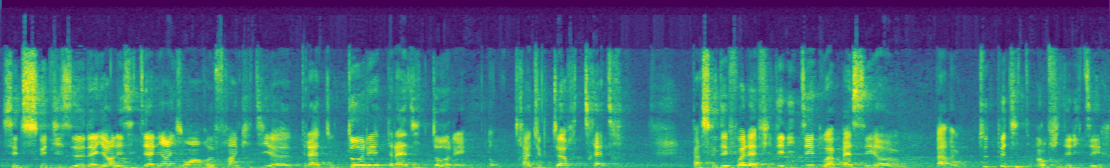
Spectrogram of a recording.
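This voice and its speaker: A woman's voice: medium pitch, moderate pace. A woman giving thoughtful explanations as a guest translator in a conversational public discussion. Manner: thoughtful, explanatory, illustrates with quoted asides. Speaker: literary translator, guest speaker. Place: public book fair talk. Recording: echoey hall, loud ambient noise.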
